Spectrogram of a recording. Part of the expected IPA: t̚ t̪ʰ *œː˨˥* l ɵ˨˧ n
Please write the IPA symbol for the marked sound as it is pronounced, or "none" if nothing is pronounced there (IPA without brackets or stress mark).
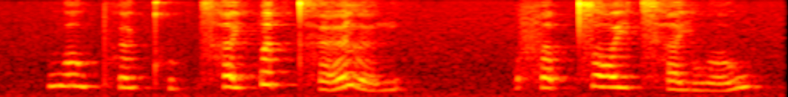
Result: œː˨˥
